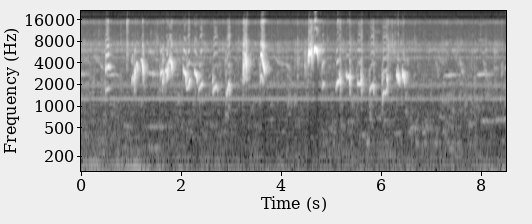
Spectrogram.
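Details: Greater green leafbird giving its trilling ngeriwik song, used to provoke other leafbirds into singing eagerly; quick sequence of varied chirped and whistled notes, some rising, some dropping, for about six seconds, over a steady low electrical hum.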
